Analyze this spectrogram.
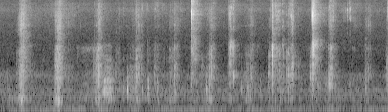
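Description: A woman chews and crunches food close to a microphone.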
